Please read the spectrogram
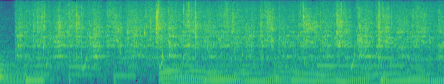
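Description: A spatula stirring and scraping a wet mix of sugar and water around a metal kadhai, to dissolve the sugar for a syrup, with a repeated scratchy scraping.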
